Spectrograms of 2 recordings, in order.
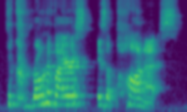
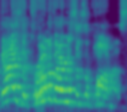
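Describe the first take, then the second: First: It is said in a frightening, alarming tone. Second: It is said in a casual, lighthearted tone.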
